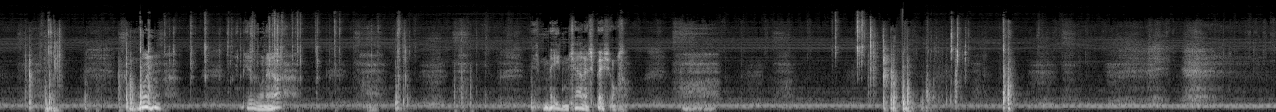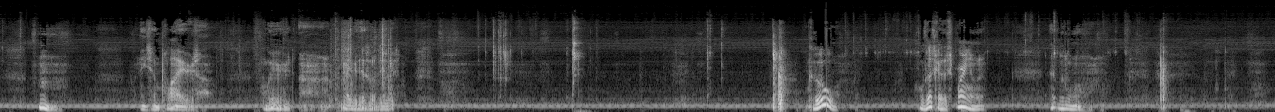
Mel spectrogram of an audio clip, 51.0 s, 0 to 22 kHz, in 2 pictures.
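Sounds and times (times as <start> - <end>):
steady low hum: 0.0 - 51.0
pliers and plastic parts clicking: 4.1 - 6.8.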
